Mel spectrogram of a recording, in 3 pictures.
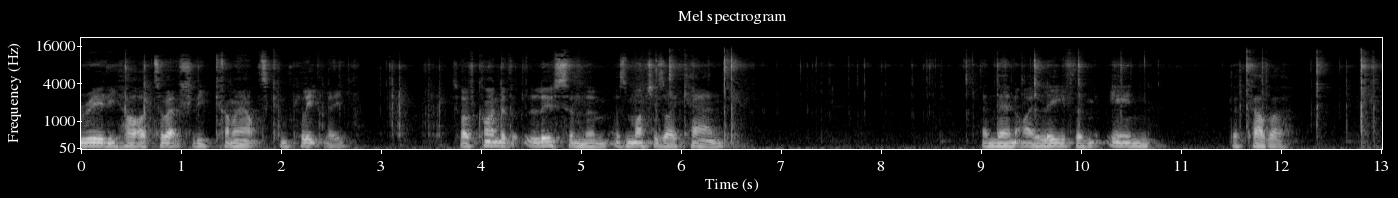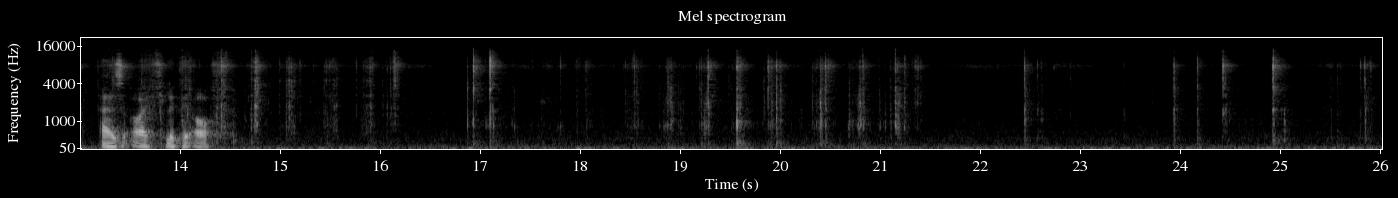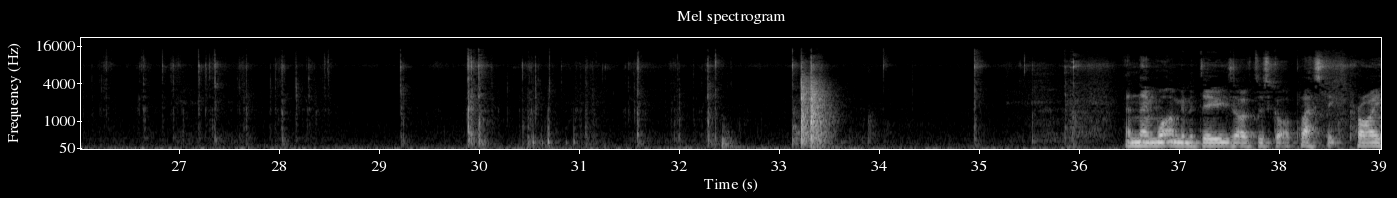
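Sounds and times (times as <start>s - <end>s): brief rubbing rustle: 35.5s - 36.5s, 38.3s - 39.0s.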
